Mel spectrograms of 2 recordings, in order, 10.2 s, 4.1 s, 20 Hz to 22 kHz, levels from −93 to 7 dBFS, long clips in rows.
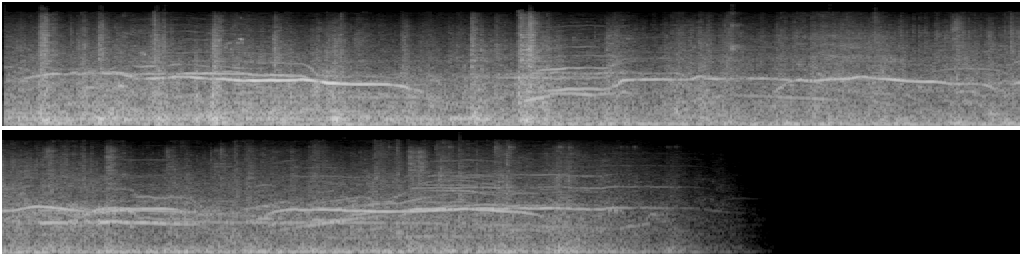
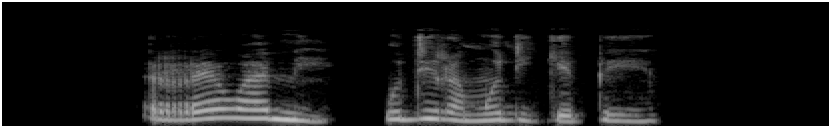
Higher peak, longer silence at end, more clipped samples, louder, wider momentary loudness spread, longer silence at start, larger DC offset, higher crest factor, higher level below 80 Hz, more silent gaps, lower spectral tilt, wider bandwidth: first, -2 dBFS vs -16 dBFS; first, 1.65 s vs 0.85 s; neither; first, -19 LUFS vs -30 LUFS; about the same, 12 LU vs 14 LU; second, 0 s vs 0.75 s; neither; about the same, 20 dB vs 16 dB; first, -44 dBFS vs -78 dBFS; second, none vs 1.67-1.92 s, 2.93-2.98 s; second, -5 dB/octave vs -6.5 dB/octave; first, 16 kHz vs 7.8 kHz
